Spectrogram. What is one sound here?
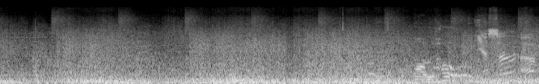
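Cannons fire and explosions rumble in a battle.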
